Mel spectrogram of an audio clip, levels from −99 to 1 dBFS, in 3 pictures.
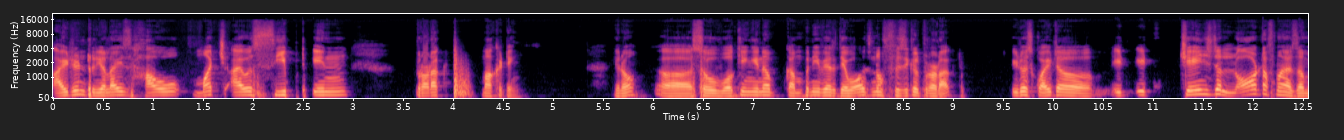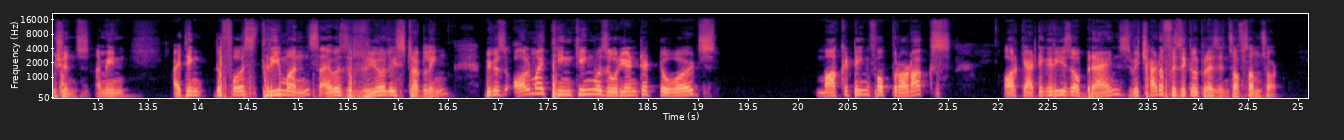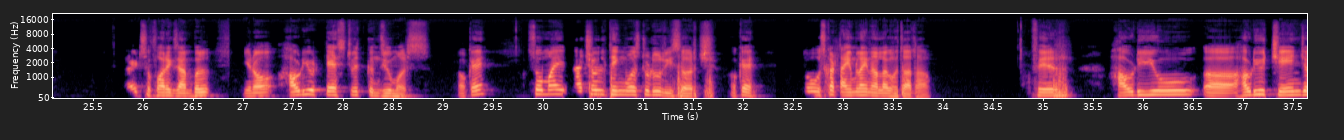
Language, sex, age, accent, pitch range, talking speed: English, male, 20-39, Indian, 135-185 Hz, 170 wpm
